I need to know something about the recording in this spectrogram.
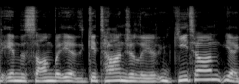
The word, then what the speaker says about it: Gitanjali: look up how to say this properly uh gitanjali uh which i think he even says you can quietly hear him say it in the song but yeah getanjali guitar yeah gitanjali i even wrote it up like phonetically um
